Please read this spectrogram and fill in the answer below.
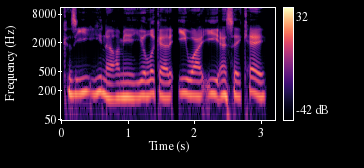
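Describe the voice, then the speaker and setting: A young man with a somewhat high voice, co-hosting a podcast in a loose, chatty way. His talk is full of fillers like "like" and "you know". The recording is dry and close. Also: little pitch movement, a little fast, darkish tone, smooth, no echo. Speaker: podcast co-host. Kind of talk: casual chat.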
